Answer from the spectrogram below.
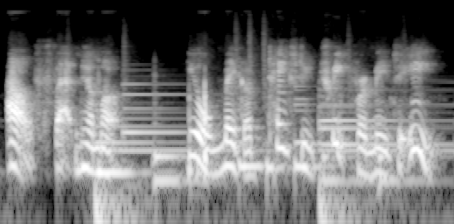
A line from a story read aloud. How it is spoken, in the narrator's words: cackled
